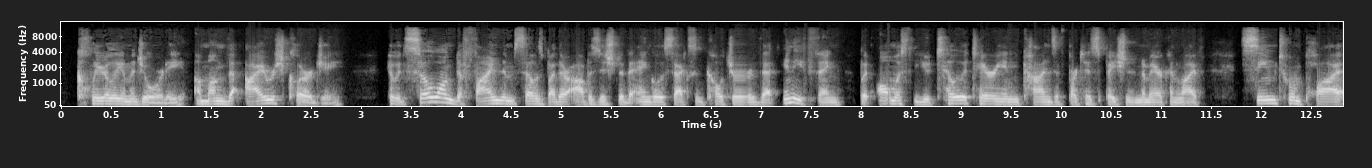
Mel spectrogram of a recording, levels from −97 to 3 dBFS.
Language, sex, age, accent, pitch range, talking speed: English, male, 30-49, American, 100-125 Hz, 165 wpm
